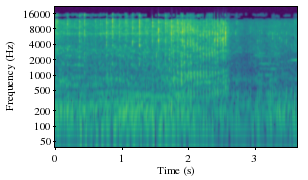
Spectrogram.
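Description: A motorcycle engine revs loudly as it pulls away.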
